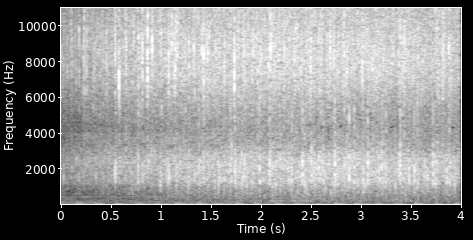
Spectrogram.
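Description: Audience applause in a large hall, many hands clapping together. It swells over the first couple of seconds and eases slightly near the end.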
